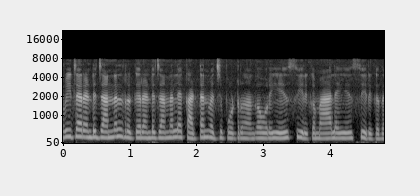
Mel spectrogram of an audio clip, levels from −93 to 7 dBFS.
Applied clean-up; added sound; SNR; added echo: neural mask model Resemble Enhance denoiser.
